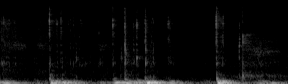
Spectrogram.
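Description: Light typing on a computer keyboard while entering a login during an iOS app tutorial, a quiet, uneven patter of soft key clicks with short gaps, close and without talk.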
